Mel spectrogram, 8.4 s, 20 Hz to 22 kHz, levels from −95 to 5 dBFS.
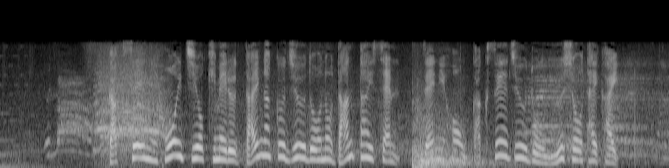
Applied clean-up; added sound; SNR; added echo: none; none; none; none.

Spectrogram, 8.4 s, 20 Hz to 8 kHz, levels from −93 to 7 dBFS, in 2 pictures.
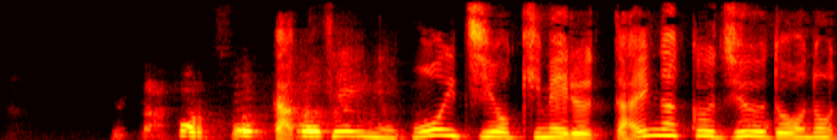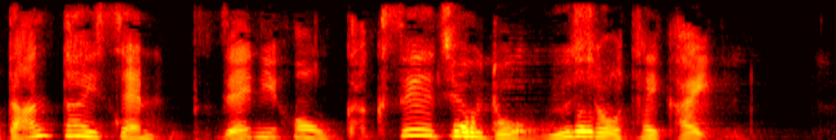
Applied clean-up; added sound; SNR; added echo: neural mask model DeepFilterNet 3.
